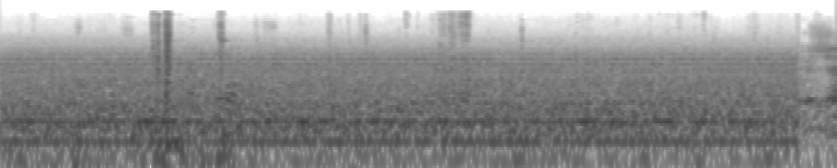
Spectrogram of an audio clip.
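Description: Ambience of an open football stadium during a training session: a steady wash of background noise with a low hum, and a couple of faint knocks and a distant call just over a second in.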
